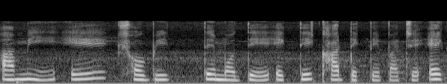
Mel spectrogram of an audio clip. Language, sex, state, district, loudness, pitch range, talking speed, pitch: Bengali, female, Tripura, West Tripura, -17 LUFS, 200-235 Hz, 120 wpm, 215 Hz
